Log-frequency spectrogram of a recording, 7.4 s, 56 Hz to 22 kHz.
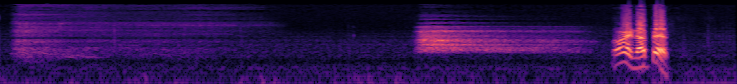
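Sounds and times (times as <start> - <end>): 
deep breathing: 0.0 - 3.0, 4.1 - 6.2
speech: 6.2 - 6.8.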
